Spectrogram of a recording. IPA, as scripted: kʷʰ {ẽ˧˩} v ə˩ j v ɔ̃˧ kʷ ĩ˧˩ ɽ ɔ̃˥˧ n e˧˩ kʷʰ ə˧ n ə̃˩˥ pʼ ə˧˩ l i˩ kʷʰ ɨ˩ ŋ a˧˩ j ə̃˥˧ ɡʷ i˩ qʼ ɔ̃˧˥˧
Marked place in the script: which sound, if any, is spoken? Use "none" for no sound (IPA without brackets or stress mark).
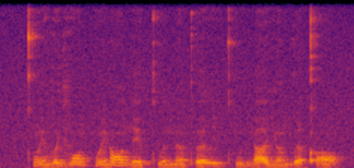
ẽ˧˩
